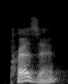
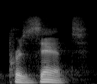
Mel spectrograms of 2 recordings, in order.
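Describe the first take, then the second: First: The stress is on the first syllable. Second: The stress is on the second syllable. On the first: It is a noun. "the noun" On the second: It is a verb. "the verb. Stress on the second syllable"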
